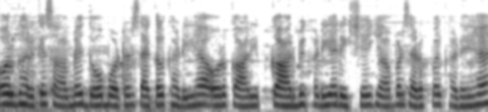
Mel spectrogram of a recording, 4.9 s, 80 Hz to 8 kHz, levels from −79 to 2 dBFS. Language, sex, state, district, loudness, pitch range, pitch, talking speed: Hindi, female, Delhi, New Delhi, -18 LUFS, 200-220 Hz, 210 Hz, 280 wpm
